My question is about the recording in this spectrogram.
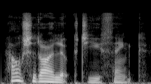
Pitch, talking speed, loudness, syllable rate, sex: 115 Hz, 275 wpm, -17 LUFS, 4.8 syllables/s, male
